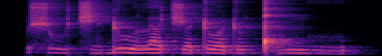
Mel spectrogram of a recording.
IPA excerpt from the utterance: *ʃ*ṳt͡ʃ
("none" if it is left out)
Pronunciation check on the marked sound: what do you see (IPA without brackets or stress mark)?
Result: ʃ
